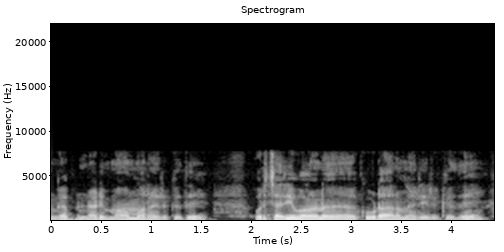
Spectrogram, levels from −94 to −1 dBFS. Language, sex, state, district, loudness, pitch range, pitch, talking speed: Tamil, male, Tamil Nadu, Kanyakumari, -17 LUFS, 120-130 Hz, 125 Hz, 120 wpm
